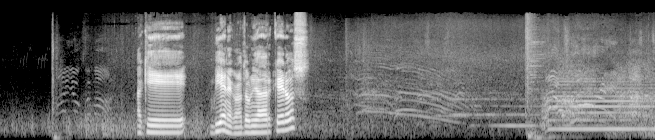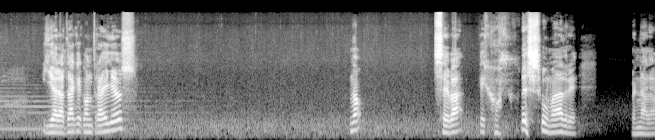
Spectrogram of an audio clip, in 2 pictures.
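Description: Soldiers clash and shout in a distant battle.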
